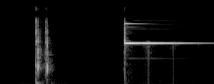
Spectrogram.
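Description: Subscribe-button sound effect: a quick double mouse click, then about a second in a single high bell ding that rings on and fades away.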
